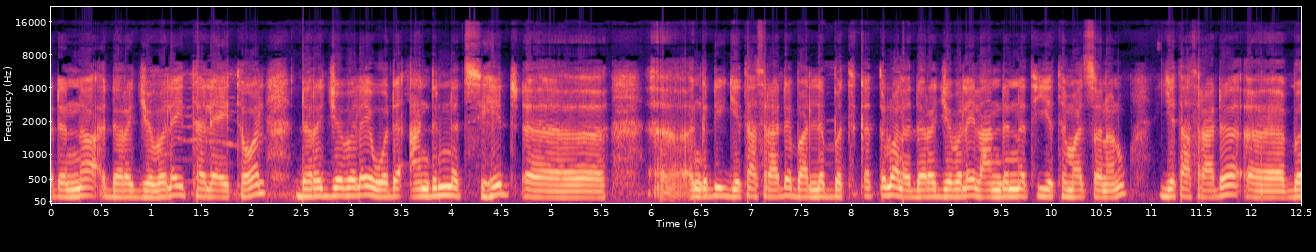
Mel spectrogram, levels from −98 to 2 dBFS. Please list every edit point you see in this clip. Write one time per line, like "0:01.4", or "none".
0:08.5

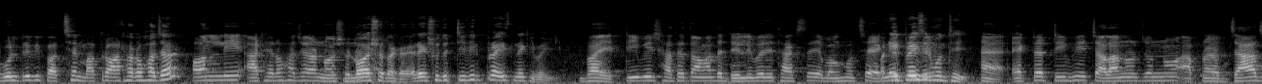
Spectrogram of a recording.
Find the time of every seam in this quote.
none

